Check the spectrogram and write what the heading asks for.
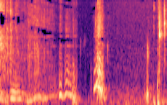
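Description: Sipping from a glass bird-shaped drinking glass filled with a seed-flecked drink. A wavering, warbling gurgle runs for about a second, then comes a short slurp.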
